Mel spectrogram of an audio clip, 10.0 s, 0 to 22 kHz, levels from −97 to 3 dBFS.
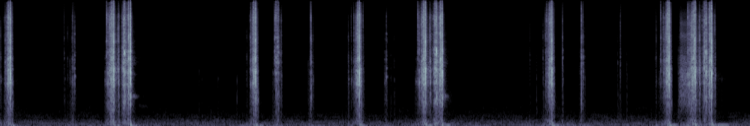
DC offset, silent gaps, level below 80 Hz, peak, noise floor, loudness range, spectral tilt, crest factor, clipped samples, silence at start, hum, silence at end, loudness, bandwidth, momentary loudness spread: under 0.1%; none; -62 dBFS; 0 dBFS; -72 dBFS; 5 LU; 3 dB/octave; 34 dB; under 0.1%; 0.1 s; none; 0.5 s; -26 LUFS; over 20 kHz; 10 LU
